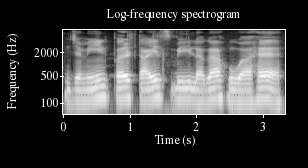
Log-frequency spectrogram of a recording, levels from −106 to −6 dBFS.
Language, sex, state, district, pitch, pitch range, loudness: Hindi, male, Jharkhand, Ranchi, 120 Hz, 115-130 Hz, -15 LUFS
